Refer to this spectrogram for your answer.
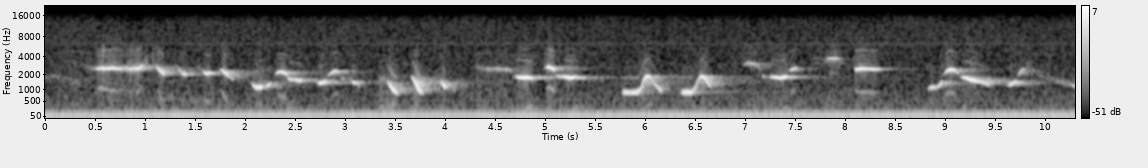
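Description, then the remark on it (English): A person whistles a rapid series of short, chirpy birdlike calls, imitating small songbirds with quick rising and falling notes, clear with no talking. “Start out and do a few little birds for you.”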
